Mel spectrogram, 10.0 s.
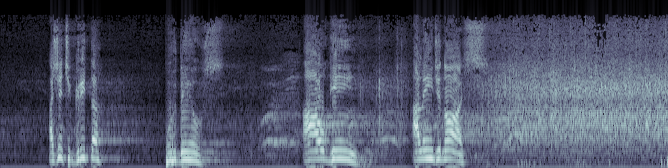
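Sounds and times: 
speech: 0.7 - 1.7, 2.5 - 3.4, 4.5 - 5.5, 6.2 - 7.4
audience applause: 7.3 - 10.0.

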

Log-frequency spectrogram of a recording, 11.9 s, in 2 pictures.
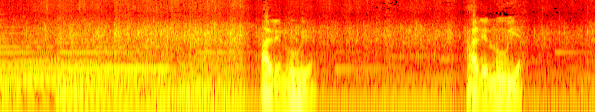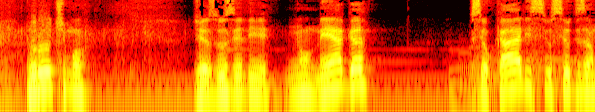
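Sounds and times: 
audience applauding: 0.0 - 7.9
speech: 2.6 - 3.2, 4.7 - 5.4, 6.2 - 6.9, 7.9 - 9.7, 10.4 - 11.8.

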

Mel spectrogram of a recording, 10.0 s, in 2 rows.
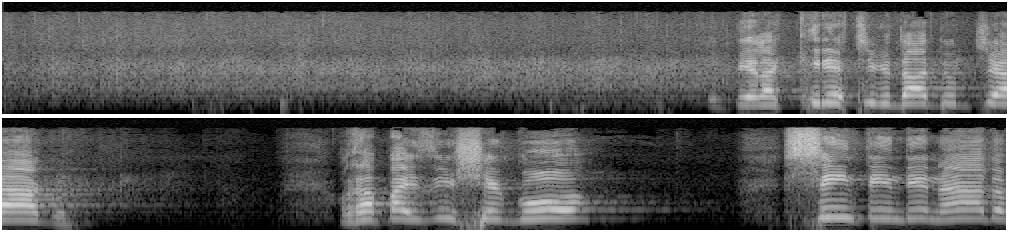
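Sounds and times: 
applause: 0.0 - 6.2
speech: 3.5 - 5.4, 6.7 - 8.0, 8.9 - 10.0.

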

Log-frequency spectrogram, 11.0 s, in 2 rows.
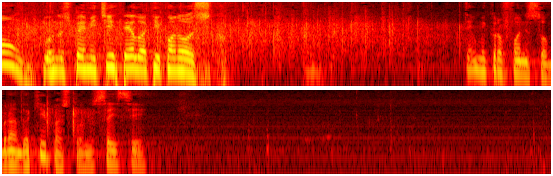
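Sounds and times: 
speech: 0.0 - 2.4, 4.6 - 7.0
audience applause: 0.0 - 6.5.

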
